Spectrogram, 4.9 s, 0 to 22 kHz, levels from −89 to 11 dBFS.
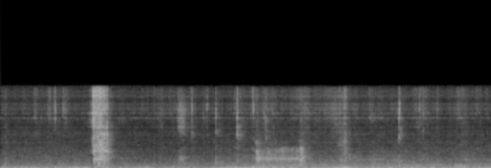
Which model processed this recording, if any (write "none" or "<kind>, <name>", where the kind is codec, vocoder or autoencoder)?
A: vocoder, WaveNeXt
